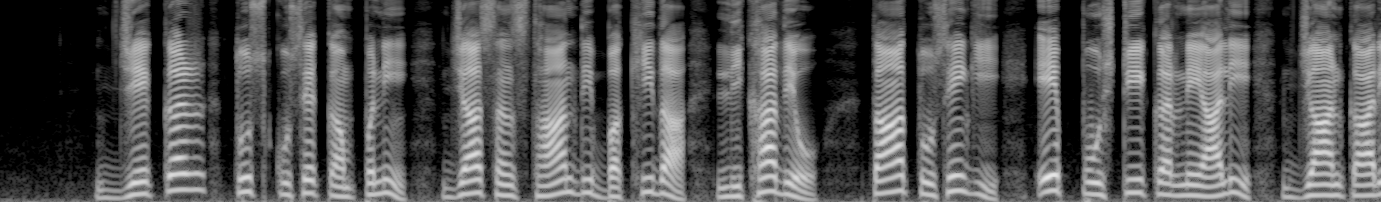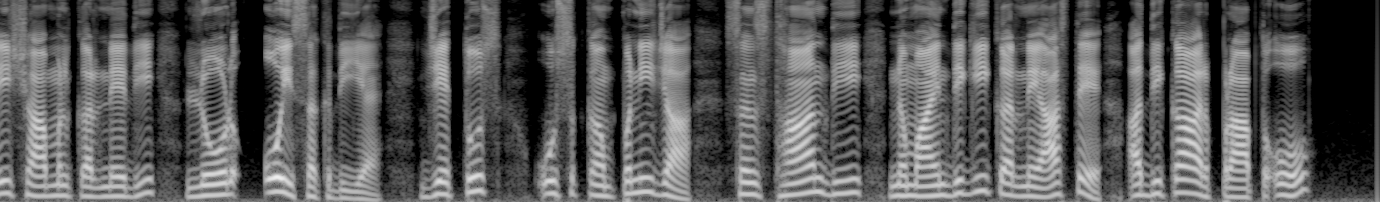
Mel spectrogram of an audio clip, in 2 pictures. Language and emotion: Dogri, neutral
